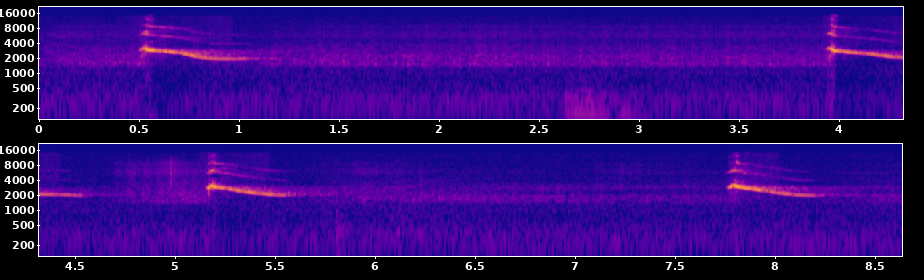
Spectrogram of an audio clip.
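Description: Red-winged starling song: four clear, fluty whistles, each sliding downward, spaced a few seconds apart, loud over a faint low background hum.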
